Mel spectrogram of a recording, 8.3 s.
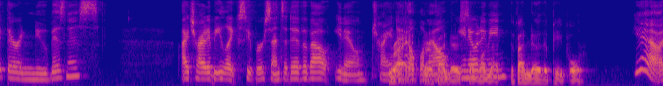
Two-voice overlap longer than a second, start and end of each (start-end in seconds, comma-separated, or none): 4.8-6.3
